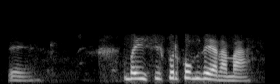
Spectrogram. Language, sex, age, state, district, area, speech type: Bodo, female, 18-30, Assam, Chirang, urban, conversation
